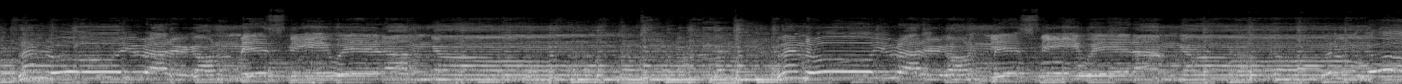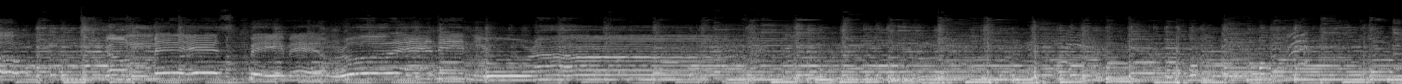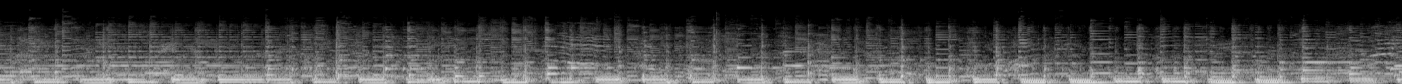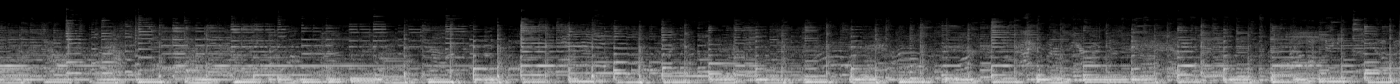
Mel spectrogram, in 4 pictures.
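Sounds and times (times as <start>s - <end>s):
acoustic guitar strumming: 0.0s - 56.0s
mandolin plucked melody: 0.0s - 56.0s.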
